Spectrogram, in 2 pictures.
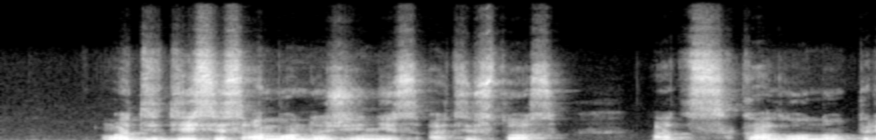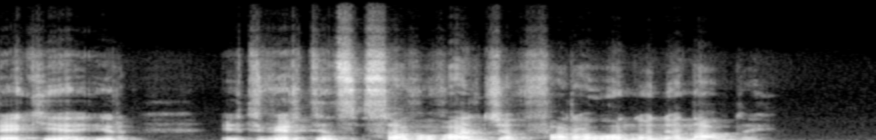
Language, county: Lithuanian, Vilnius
